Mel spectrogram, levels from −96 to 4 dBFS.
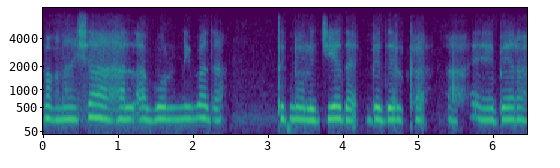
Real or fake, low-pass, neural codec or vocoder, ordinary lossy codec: real; 7.2 kHz; none; Opus, 16 kbps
